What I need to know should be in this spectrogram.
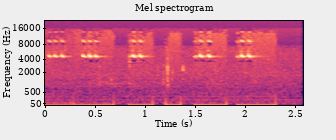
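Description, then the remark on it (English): Crickets chirp in steady, repeating bursts, a high trilling pulse every half second or so, fairly faint over a quiet background, with no voices. “Crickets. V-Bar has crickets in it.”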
